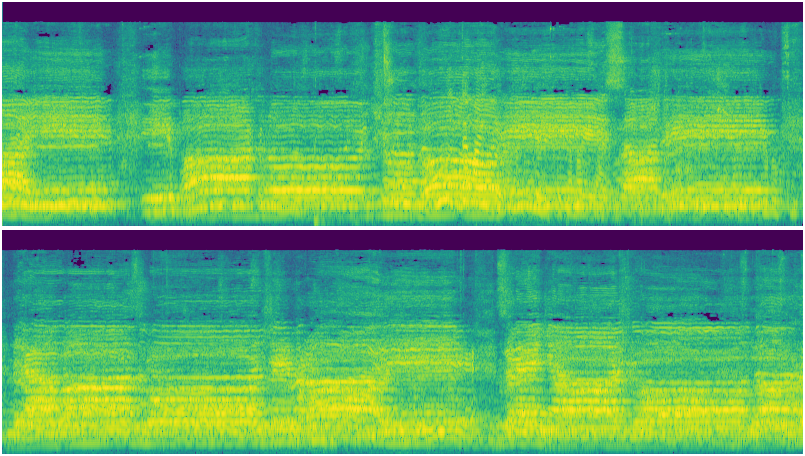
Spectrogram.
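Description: A small group of men and women singing a church hymn together a cappella, in long phrases broken by short breaths.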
